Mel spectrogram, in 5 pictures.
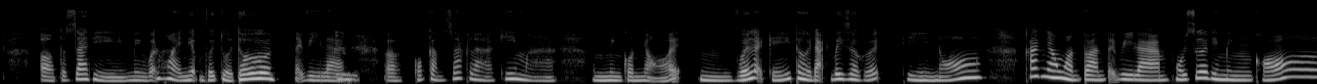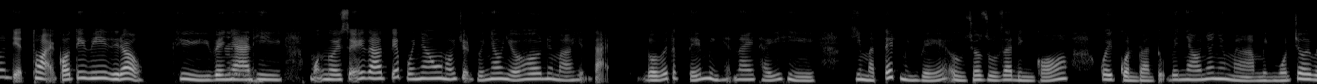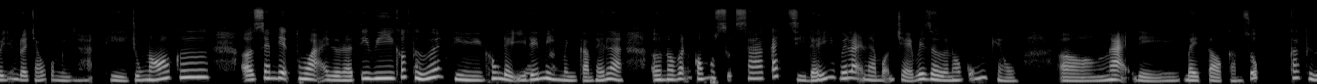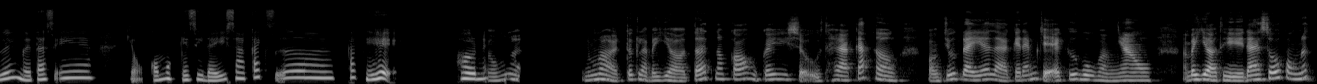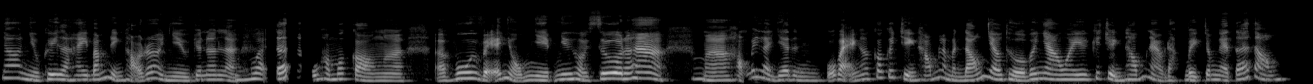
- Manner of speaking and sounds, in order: other background noise; tapping
- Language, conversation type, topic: Vietnamese, podcast, Bạn có thể kể về một kỷ niệm Tết gia đình đáng nhớ của bạn không?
